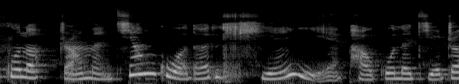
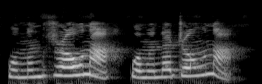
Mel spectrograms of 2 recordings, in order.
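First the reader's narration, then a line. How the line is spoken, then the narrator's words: Small animals shouting together. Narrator (Chinese): 门外小动物们一起在喊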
